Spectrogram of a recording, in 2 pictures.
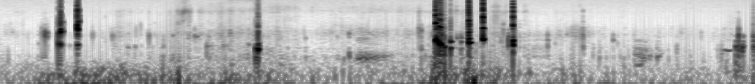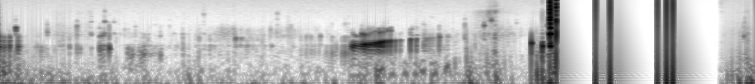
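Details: Loud, irregular low gurgling and rumbling from the belly with a few sharp pops, during a tummy ache; borborygmi.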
